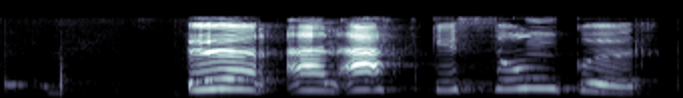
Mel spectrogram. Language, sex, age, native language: Icelandic, female, 10, Icelandic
